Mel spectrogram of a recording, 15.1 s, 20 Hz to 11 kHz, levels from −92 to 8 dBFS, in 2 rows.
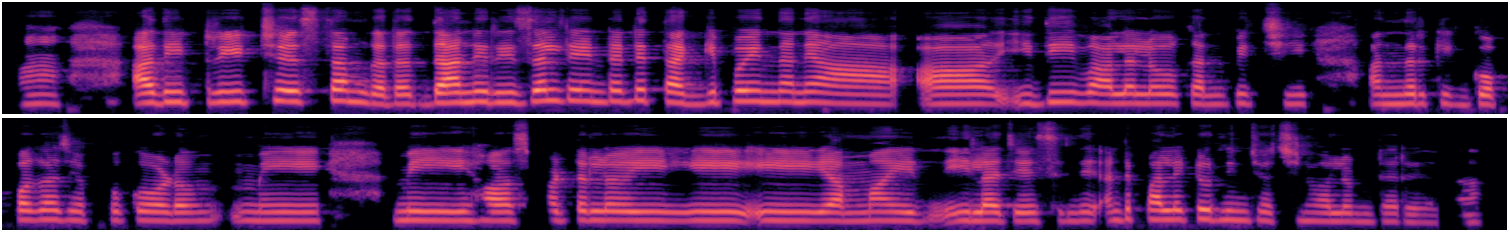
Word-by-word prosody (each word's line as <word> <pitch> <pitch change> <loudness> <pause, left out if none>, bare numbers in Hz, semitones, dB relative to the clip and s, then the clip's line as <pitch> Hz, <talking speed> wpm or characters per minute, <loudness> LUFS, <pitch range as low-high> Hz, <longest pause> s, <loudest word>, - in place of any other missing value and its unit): ఆ! - - -8 0.5
అది 270 +2 +6
ట్రీట్ 280 0 +1
చేస్తాం 295 +1 +5
గదా. 235 0 +3 0.2
దాని 270 +2 +9
రిజల్ట్ 305 +4 +3
ఏంటంటే 300 +1 0
తగ్గిపోయిందనె 280 +3 +2
ఆహ్, 240 -1 0 0.2
ఆ - - +4 0.4
ఇది 275 +4 -4
వాళ్ళలో 245 -1 +1 0.2
కనిపిచ్చి, 235 +1 -7 0.4
అందరికి 240 +1 -4
గొప్పగా 235 +2 -1
జెప్పుకోవడం. 220 -1 -4 0.3
మీ 215 0 -4 0.6
మీ 230 - +2 0.3
హాస్పిటల్‌లో 230 +1 -1 0.2
ఈ - - -1 0.3
ఈ - - +2 0.3
ఈ - - +1 0.3
అమ్మాయి 220 +1 -3 0.3
ఇలా 215 0 +3
చేసింది. 210 0 -7
అంటే 250 +4 -6
పల్లెటూరు 245 0 +1
నుంచి 225 -1 -9
ఒచ్చిన 215 +1 -7
వాళ్ళుంటారు 200 -2 -9
గదా! 175 +1 -20
235 Hz, 130 wpm, -25 LUFS, 220-270 Hz, 0.6 s, దాని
